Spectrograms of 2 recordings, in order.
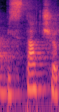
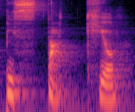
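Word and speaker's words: pistacchio: cold coffee and a pistachio croissant thank you grazia notice that we pronounce Pistachio Pistachio Pistachio because H makes sounds hard always in Italian I have a video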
